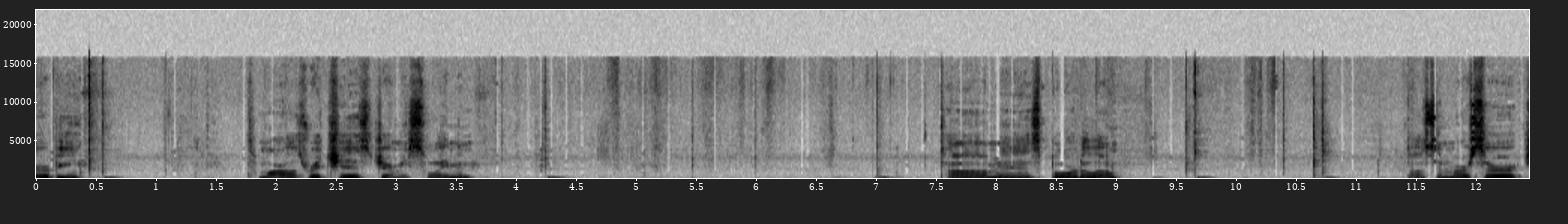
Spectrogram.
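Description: Trading cards slide and flick against each other in the hands.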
